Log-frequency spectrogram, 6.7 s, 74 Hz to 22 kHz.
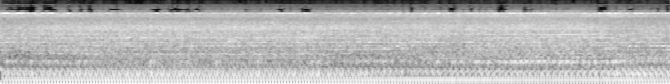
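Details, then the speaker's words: Honda JDM K24A engine swapped into a Porsche 996 911, first fire: deep, even, smooth idle with a steady low rumble, 60–63 psi oil pressure, no ticks or knocks; normal idle after a brief puff of smoke and one stall. "60 pounds sounds fantastic no no no ticks or knocks or anything crazy it sounds smooth as can be"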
